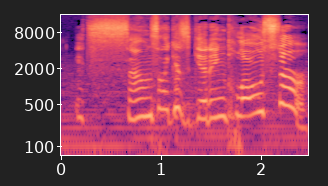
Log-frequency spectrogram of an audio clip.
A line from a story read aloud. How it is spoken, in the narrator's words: wailed Matthew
